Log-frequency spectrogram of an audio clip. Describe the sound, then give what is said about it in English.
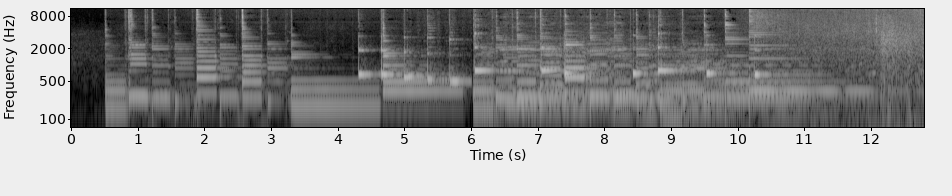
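A tuneful passage of sustained musical notes plays, then a steady hiss of falling rain sets in near the end, continuing under a lingering tone for the last few seconds. “I don't know why the buses seem to stop running whenever it rains.”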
